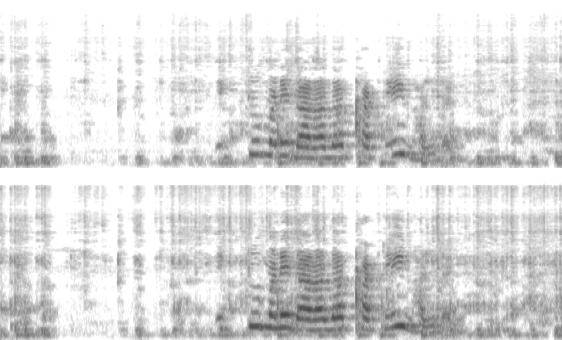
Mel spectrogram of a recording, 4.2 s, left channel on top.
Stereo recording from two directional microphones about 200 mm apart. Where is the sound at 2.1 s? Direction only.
45° right (ahead or behind).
